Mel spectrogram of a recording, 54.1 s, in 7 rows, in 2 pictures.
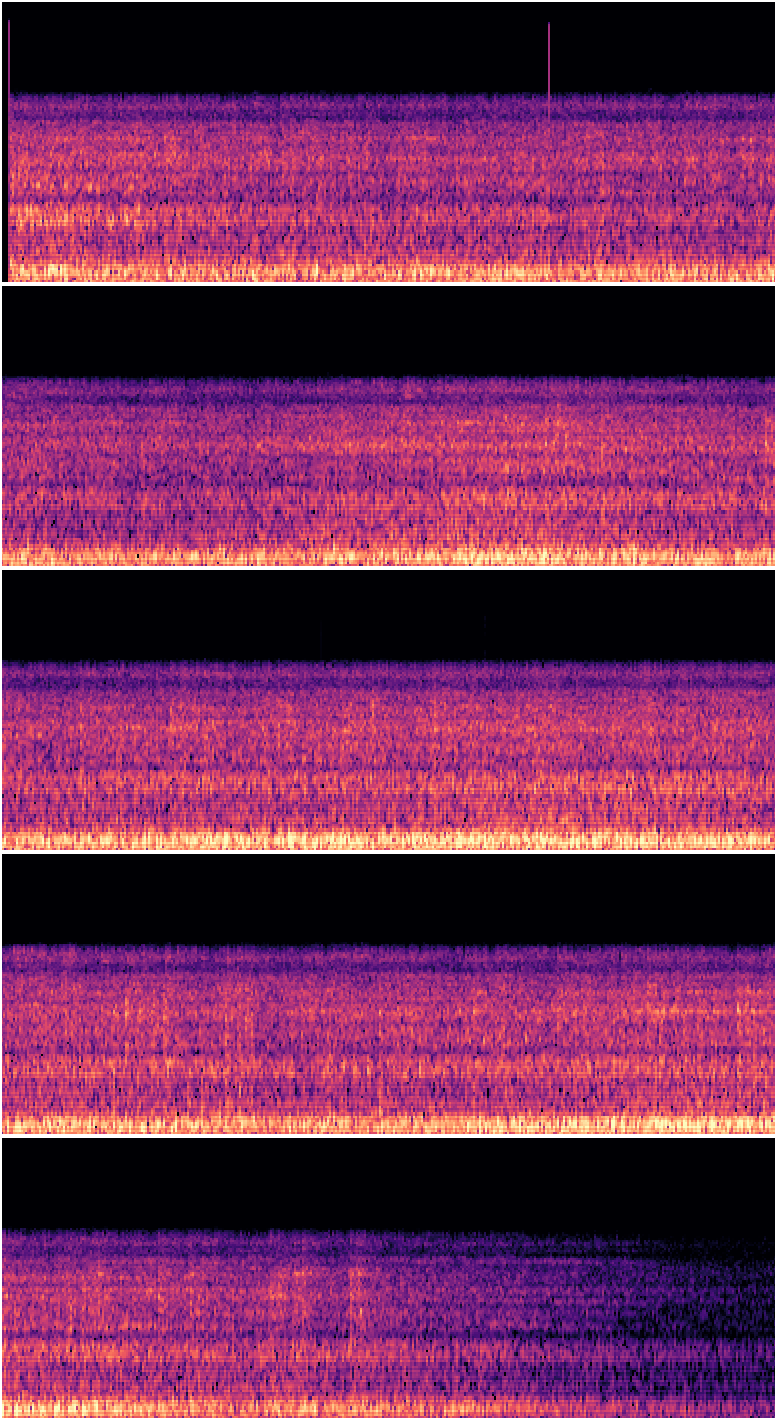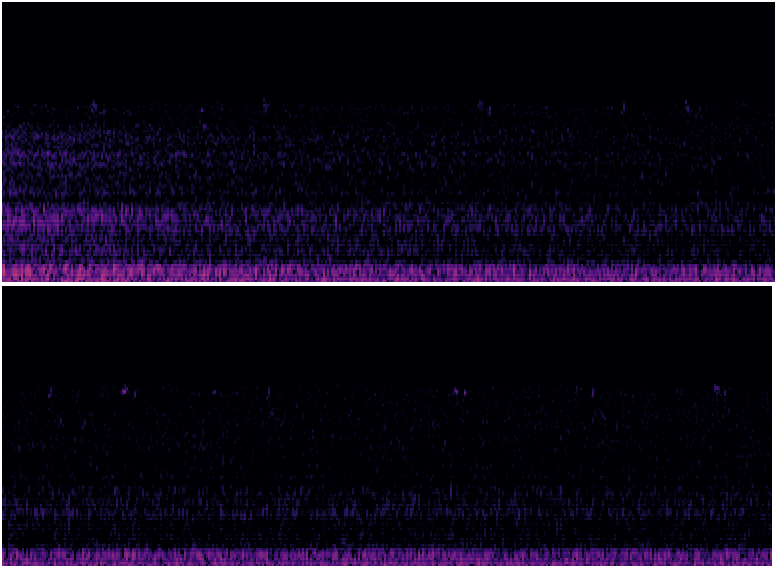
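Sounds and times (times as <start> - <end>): train wheels rumbling on rail: 0.1 - 42.2.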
